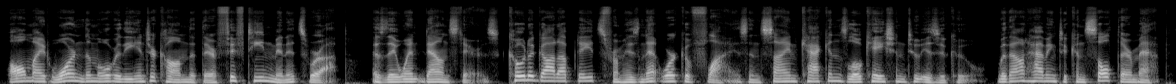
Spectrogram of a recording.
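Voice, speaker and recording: A man narrating a fan fiction story in a steady, even reading style. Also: mid-range voice, no room sound, clean studio sound.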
